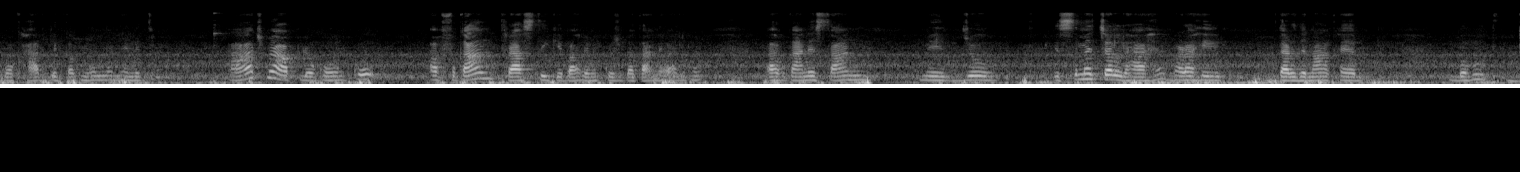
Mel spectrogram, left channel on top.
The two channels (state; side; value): silent; right; digital silence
